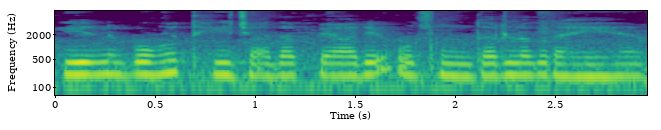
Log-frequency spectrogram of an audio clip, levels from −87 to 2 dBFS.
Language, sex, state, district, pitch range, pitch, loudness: Hindi, female, Punjab, Fazilka, 195-210 Hz, 200 Hz, -16 LUFS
